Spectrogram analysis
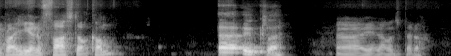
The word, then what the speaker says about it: Ookla: Ookla. Yeah, that one's better. How do you say that? How do you spell that?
